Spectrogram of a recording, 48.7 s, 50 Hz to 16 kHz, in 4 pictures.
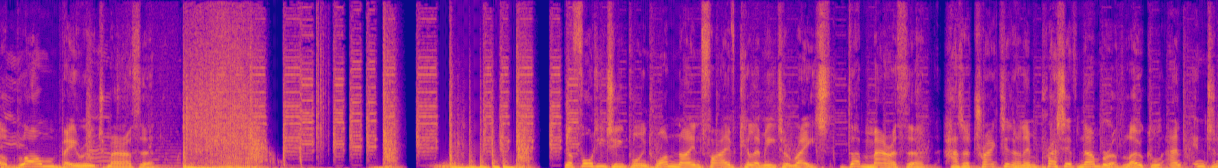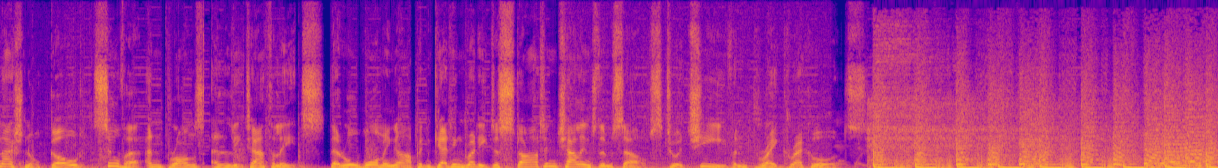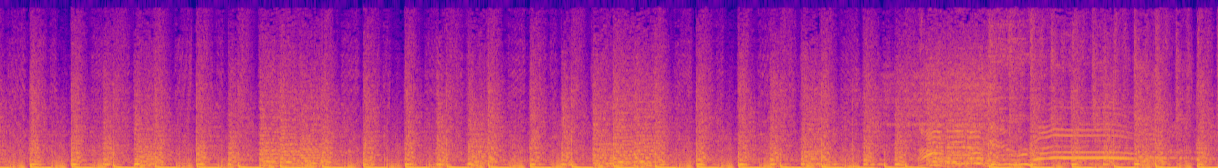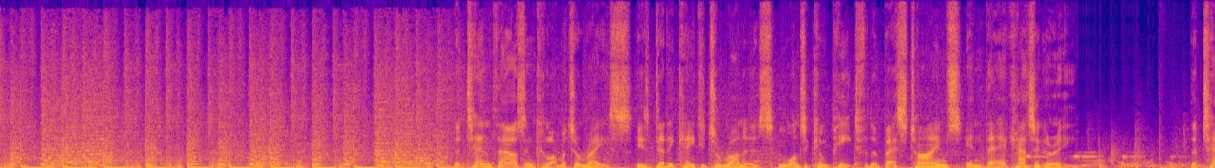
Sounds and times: Speech: 0.0 - 1.8, 5.7 - 20.9, 33.5 - 36.0, 41.1 - 47.3, 48.4 - 48.6
Music: 0.0 - 48.6.

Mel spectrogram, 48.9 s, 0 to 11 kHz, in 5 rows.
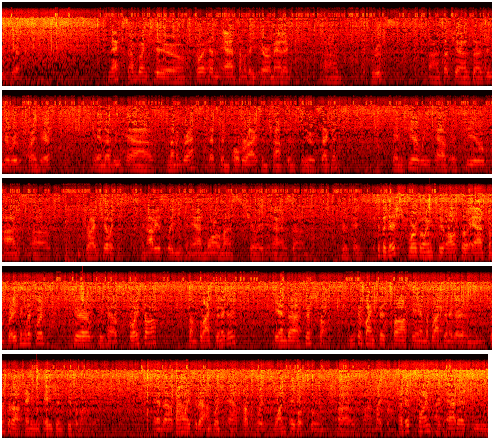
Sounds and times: Speech: 0.0 - 0.5, 2.1 - 5.8, 6.4 - 7.8, 8.5 - 10.8, 11.6 - 16.6, 17.6 - 20.6, 21.2 - 25.8, 26.4 - 32.6, 33.2 - 34.2, 34.8 - 41.2, 42.2 - 48.9.

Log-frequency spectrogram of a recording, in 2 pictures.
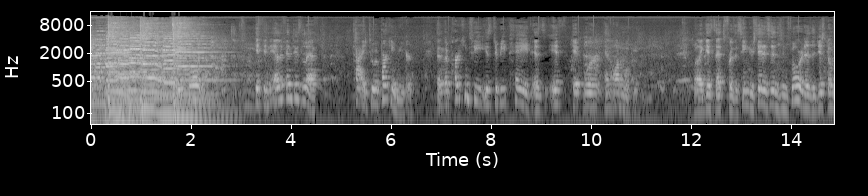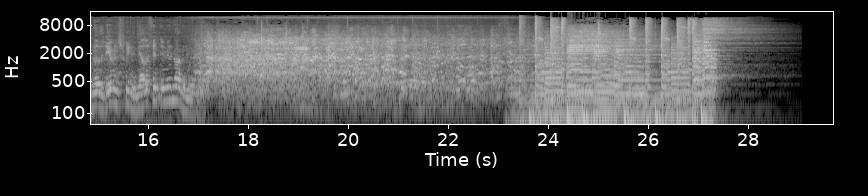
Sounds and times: Music: 0.0 - 3.1, 23.1 - 29.1.

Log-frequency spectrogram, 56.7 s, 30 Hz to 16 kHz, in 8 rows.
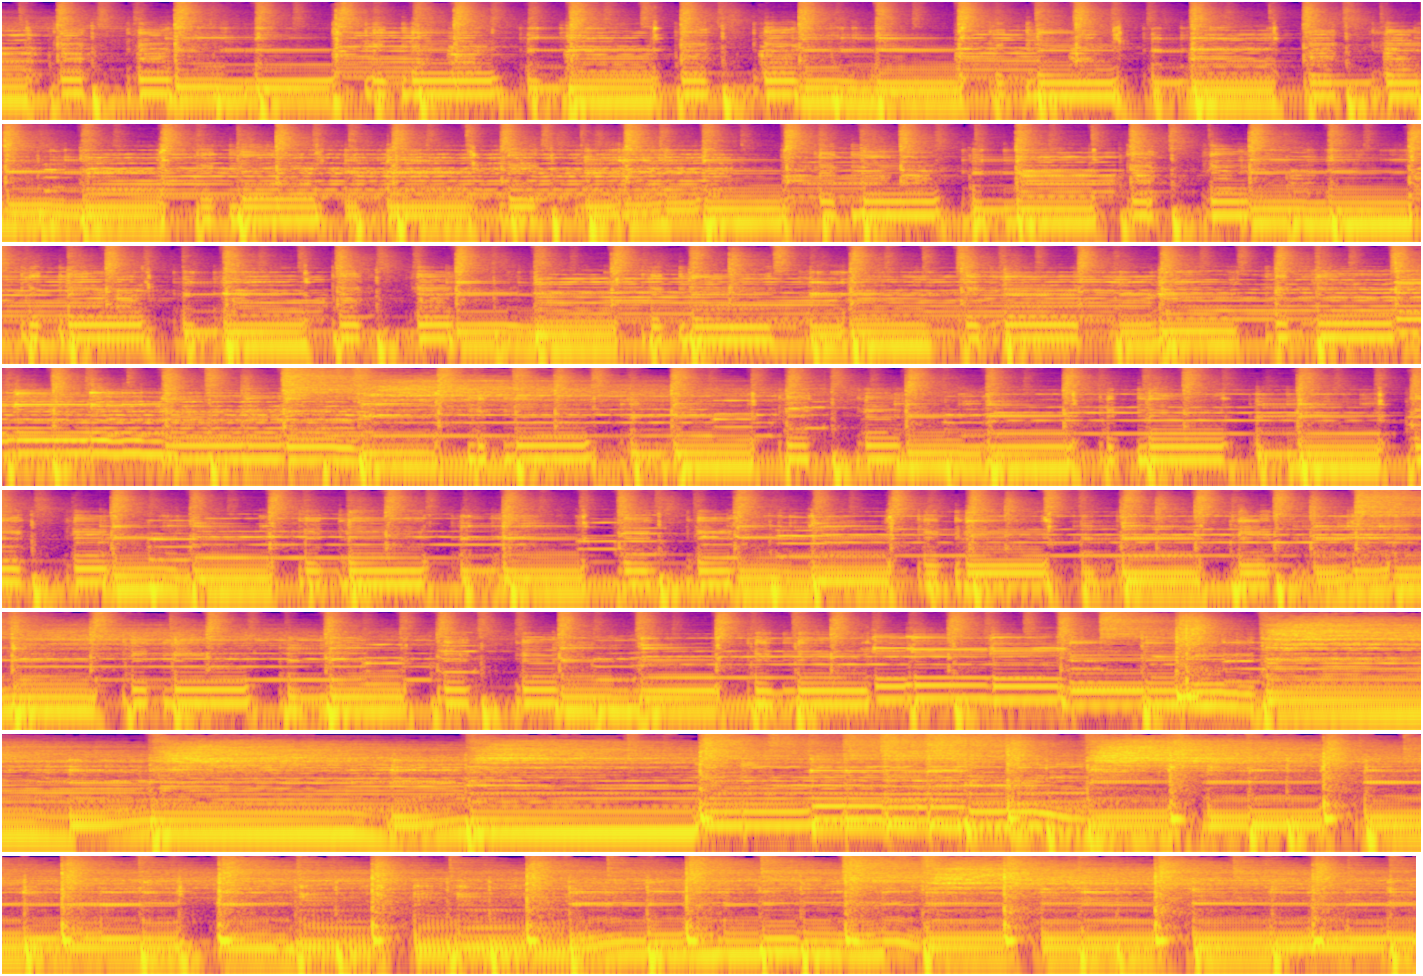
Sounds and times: Electric guitar: 0.0 - 56.7.

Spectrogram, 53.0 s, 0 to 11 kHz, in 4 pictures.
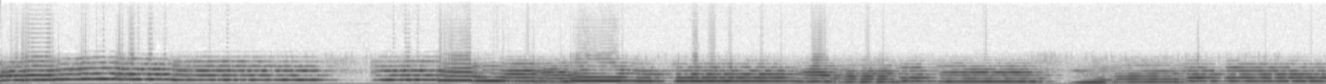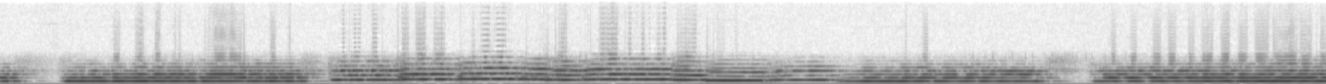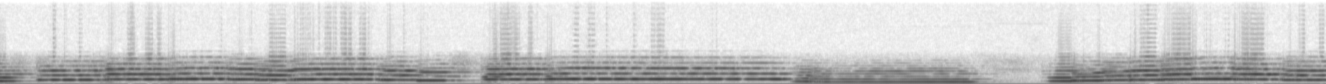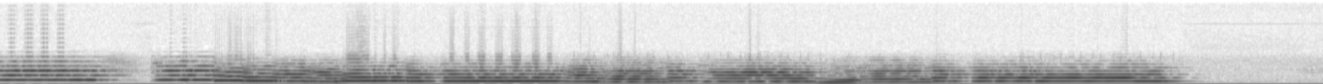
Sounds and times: Flute: 0.0 - 51.8.

